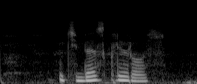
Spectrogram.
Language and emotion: Russian, neutral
